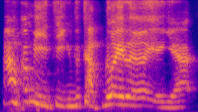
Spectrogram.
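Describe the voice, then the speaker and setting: A co-host in a casual chat, tossing in quick teasing reactions. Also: medium pitch, very animated, a crowd in the background. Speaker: podcast co-host.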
